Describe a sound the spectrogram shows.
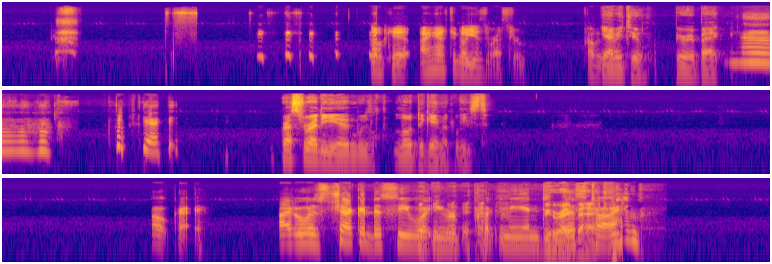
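A man talks with animation into a close microphone, with pauses.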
